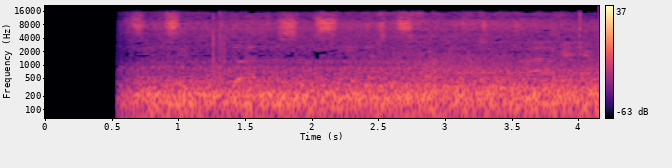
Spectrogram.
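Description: Passenger-jet cabin noise: a loud, steady low rumble that starts abruptly about half a second in, with faint passenger voices behind it.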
